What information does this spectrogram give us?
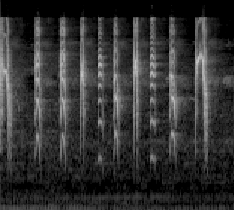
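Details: Long-tailed shrike lure sound meant to provoke rival shrikes: harsh, scratchy squawks repeated about three times a second, each short and evenly spaced over a quiet background.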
